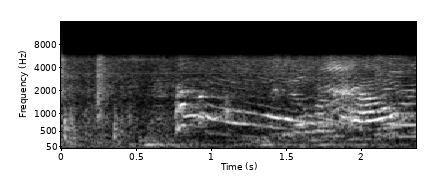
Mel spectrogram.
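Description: Several young children squealing and calling out in excitement, high voices overlapping, with a brief swish of the parachute's nylon fabric at the start.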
